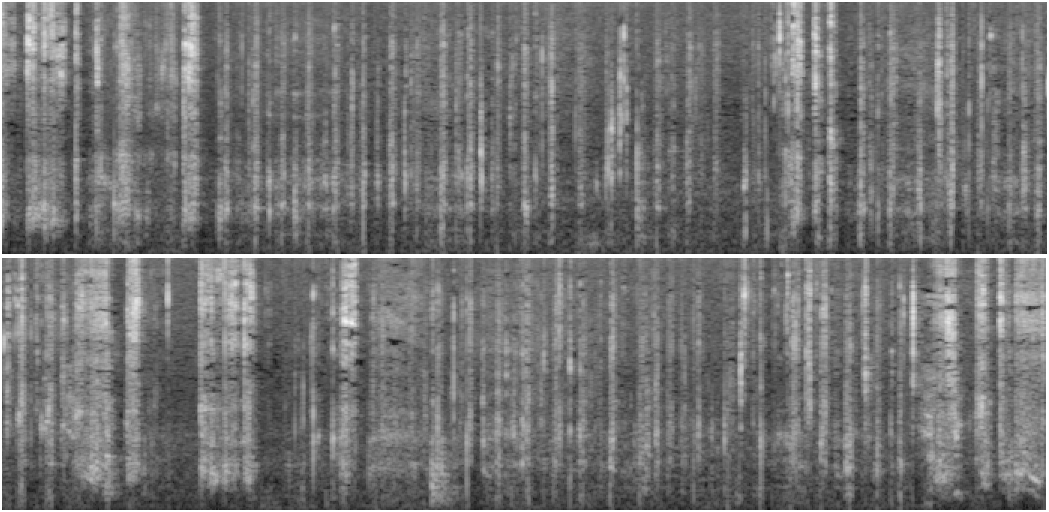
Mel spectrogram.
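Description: Close-miked mouth sounds of a person eating braised beef marrow bone: wet chewing, lip smacks and clicks coming irregularly throughout. Near the end the mouth goes to the open end of the bone to suck out the marrow.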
